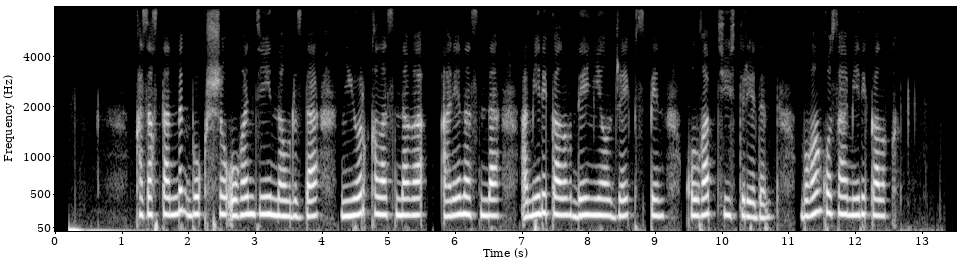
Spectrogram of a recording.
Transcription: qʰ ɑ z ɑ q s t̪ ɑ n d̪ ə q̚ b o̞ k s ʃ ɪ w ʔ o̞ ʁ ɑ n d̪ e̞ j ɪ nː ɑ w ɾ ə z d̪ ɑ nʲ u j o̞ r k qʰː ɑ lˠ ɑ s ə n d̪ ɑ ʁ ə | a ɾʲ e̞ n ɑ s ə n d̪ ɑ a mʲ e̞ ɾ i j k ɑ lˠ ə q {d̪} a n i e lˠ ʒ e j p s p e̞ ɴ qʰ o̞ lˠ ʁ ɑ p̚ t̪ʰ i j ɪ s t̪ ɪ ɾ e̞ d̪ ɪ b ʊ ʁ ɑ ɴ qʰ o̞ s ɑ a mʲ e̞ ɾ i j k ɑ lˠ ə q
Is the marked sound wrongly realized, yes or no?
no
